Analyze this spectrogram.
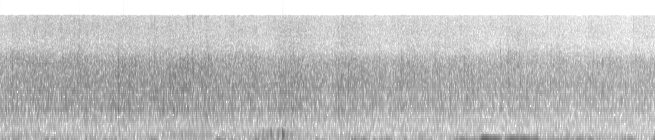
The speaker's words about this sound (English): And I'm sure the choir ministered very powerfully this morning. Clap your hands for the choir.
